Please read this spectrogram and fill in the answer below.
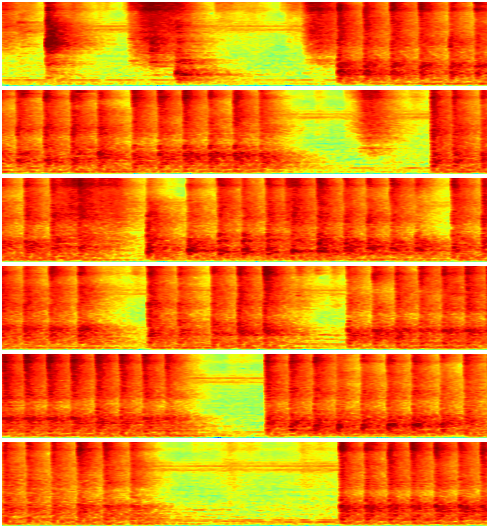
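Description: Rubber mallet knocking on floor tiles in rapid, repeated taps and thuds as they are bedded into the mortar. Heavier stretches of knocking start and stop abruptly several times.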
